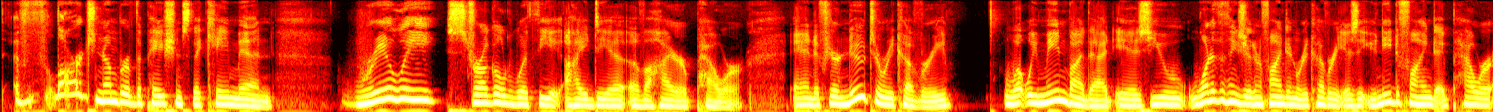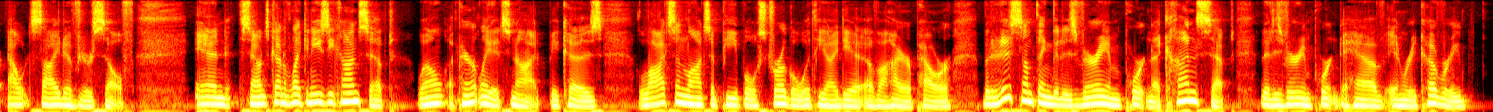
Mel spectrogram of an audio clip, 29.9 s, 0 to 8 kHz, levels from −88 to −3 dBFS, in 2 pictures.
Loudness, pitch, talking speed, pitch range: -11 LUFS, 130 Hz, 195 wpm, 115-155 Hz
